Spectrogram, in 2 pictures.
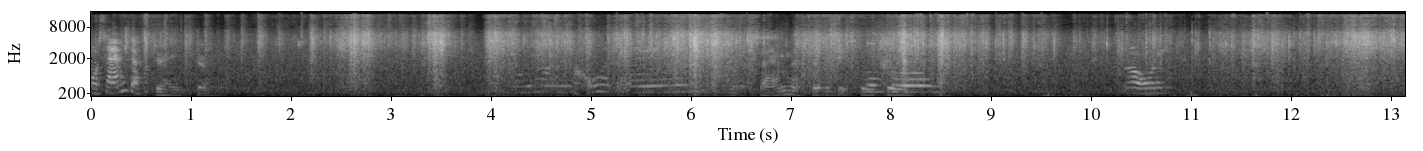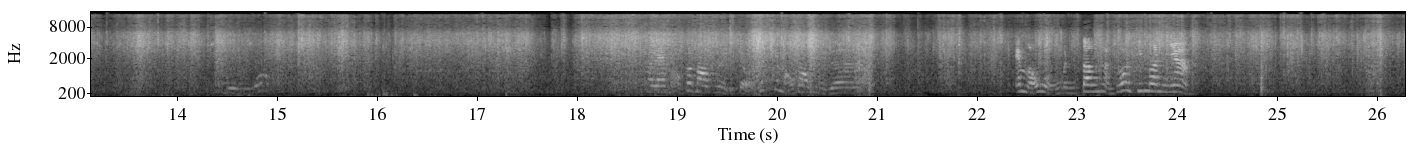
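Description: A young woman talks up close, casually and with animation.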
